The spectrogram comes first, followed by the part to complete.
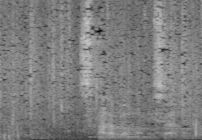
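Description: A man's voice, a brief low utterance about a second in, between lines of dialogue.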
